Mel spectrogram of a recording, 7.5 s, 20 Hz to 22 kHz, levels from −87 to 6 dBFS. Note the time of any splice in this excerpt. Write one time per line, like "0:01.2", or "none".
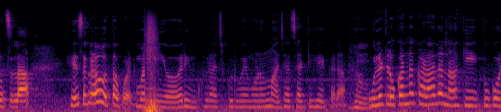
0:02.2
